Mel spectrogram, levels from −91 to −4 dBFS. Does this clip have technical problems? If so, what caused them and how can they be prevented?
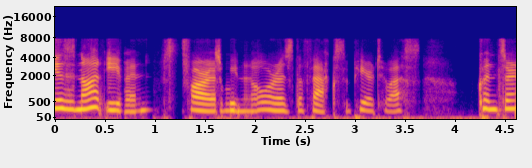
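Yes. Repeated packet loss (robotic sound) from 0.46 to 2.05 s: about a dozen dropouts, the longest 113 ms, patched by stretching prior audio, making roughly a third of that stretch choppy. Prevent it with a more stable network path, forward error correction, or a larger jitter buffer.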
